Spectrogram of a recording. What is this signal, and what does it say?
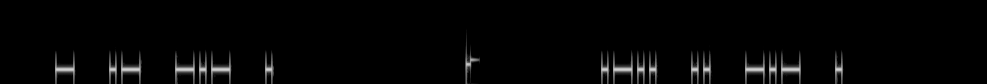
Morse code, heard as a keyed tone, about 19 wpm, spaced as for 14 wpm, 700 Hz. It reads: TAKE LIKE
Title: 237 Lesson 38f - Letter q - Words 20wpm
